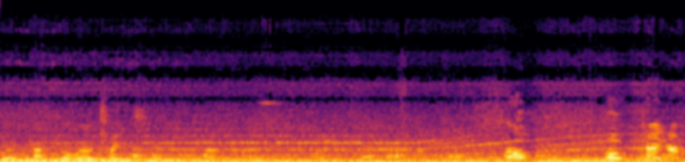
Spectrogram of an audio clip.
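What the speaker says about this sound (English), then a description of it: "Oh, okay, here comes the train." An Amtrak train rolling past a station platform at Scarborough, a dense continuous rumble of wheels and rail noise close by, with some higher squeals and clatter over the top.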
